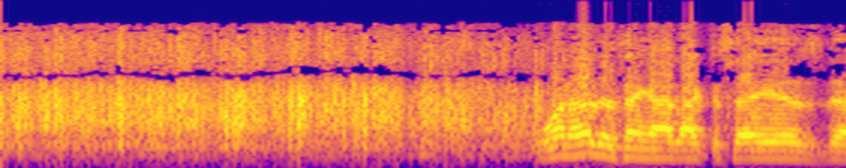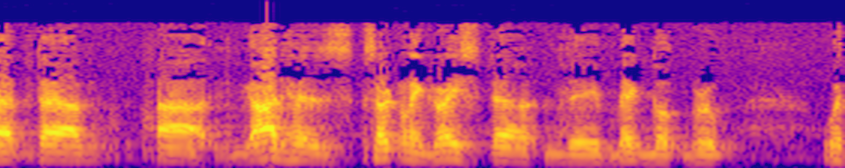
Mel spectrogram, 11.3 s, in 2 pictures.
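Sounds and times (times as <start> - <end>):
crowd applause: 0.0 - 4.1
speech: 3.6 - 10.5.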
